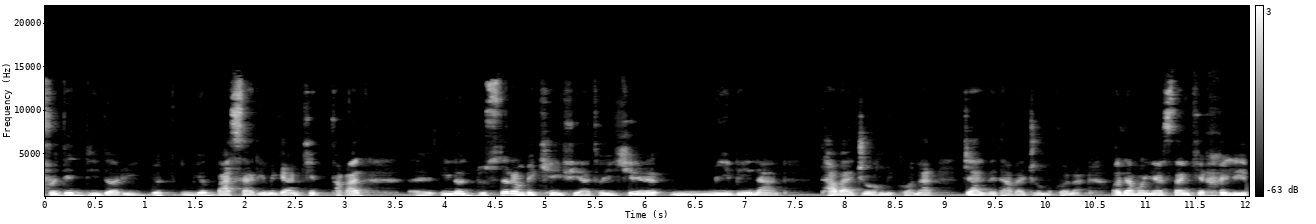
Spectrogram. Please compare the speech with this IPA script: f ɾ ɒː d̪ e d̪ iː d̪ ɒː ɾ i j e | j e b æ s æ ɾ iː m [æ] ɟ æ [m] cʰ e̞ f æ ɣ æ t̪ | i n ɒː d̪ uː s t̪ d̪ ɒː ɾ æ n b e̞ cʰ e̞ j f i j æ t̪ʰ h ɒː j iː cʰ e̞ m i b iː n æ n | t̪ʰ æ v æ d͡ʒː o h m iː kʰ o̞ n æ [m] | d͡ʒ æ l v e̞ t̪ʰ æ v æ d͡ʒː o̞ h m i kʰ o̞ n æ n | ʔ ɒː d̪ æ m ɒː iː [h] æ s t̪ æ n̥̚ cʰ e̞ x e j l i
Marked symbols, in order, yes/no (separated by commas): no, no, no, yes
